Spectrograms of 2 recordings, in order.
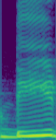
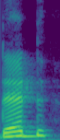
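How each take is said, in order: First: The vowel is a long ee sound. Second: The vowel is a short e sound. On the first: The speaker calls it wrong. "डीड नहीं" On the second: The speaker calls it right. "ई ए को ए pronounce कर रहे हैं"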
